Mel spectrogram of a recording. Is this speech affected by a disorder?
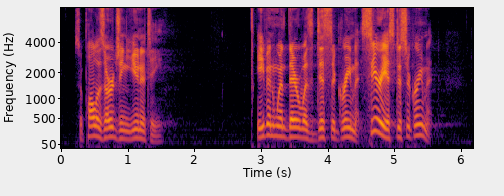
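No.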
